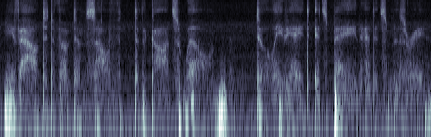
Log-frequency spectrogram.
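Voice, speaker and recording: Whispering at a very slow pace, a man lets his loudness swing widely. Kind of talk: whispered dark fantasy tale. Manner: whispered.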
